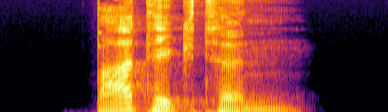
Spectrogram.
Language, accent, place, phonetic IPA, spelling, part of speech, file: German, Germany, Berlin, [ˈbaːtɪktn̩], batikten, verb, De-batikten.ogg
- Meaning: inflection of batiken: 1. first/third-person plural preterite 2. first/third-person plural subjunctive II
